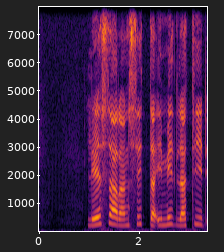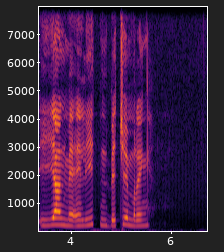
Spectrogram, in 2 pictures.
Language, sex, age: Norwegian, female, 32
